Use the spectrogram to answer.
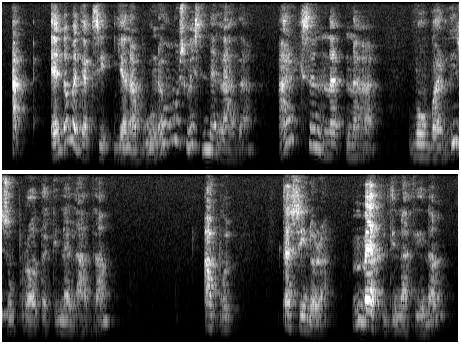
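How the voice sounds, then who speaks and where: A woman at a very slow pace, long, frequent pauses, and audible room echo. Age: 80s+. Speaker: war witness. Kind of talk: oral history interview. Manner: halting.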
